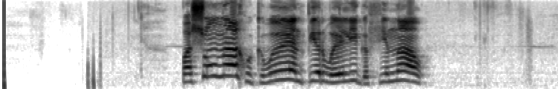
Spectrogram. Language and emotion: Russian, angry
